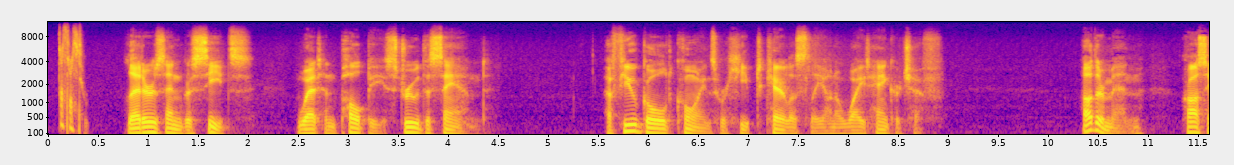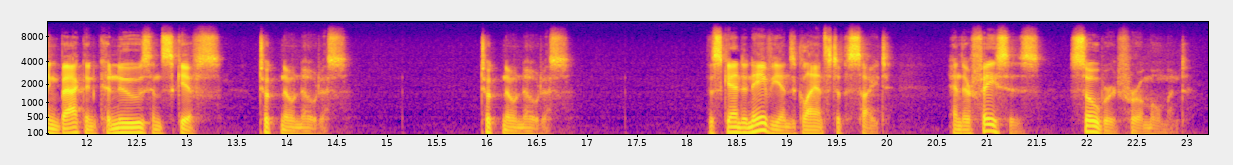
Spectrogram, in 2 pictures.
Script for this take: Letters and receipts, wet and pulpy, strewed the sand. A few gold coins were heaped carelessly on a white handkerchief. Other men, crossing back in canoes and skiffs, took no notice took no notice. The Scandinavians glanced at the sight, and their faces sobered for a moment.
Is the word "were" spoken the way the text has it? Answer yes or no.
yes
